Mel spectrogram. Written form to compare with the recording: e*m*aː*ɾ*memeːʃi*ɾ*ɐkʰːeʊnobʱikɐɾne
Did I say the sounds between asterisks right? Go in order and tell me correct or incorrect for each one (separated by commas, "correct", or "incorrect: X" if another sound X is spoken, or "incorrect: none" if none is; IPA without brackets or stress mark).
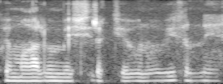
correct, incorrect: l, correct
